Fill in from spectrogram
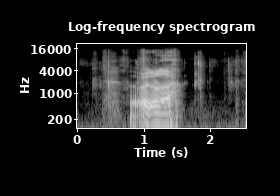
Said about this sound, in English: So I'm going to just punch out a few more circles of different colors. And kind of like this paper.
